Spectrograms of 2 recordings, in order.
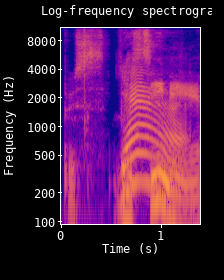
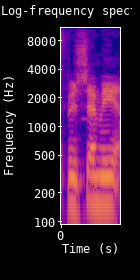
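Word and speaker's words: Buscemi: My friend John is an actor on a TBS show called Miracle Workers with Steve Busimi. That's what I'm getting at. John said that he learned that it's actually pronounced busimi.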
